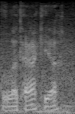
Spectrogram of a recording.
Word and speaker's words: Latakia: But a lady from Latakia told me that's how it's pronounced. Latakia.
